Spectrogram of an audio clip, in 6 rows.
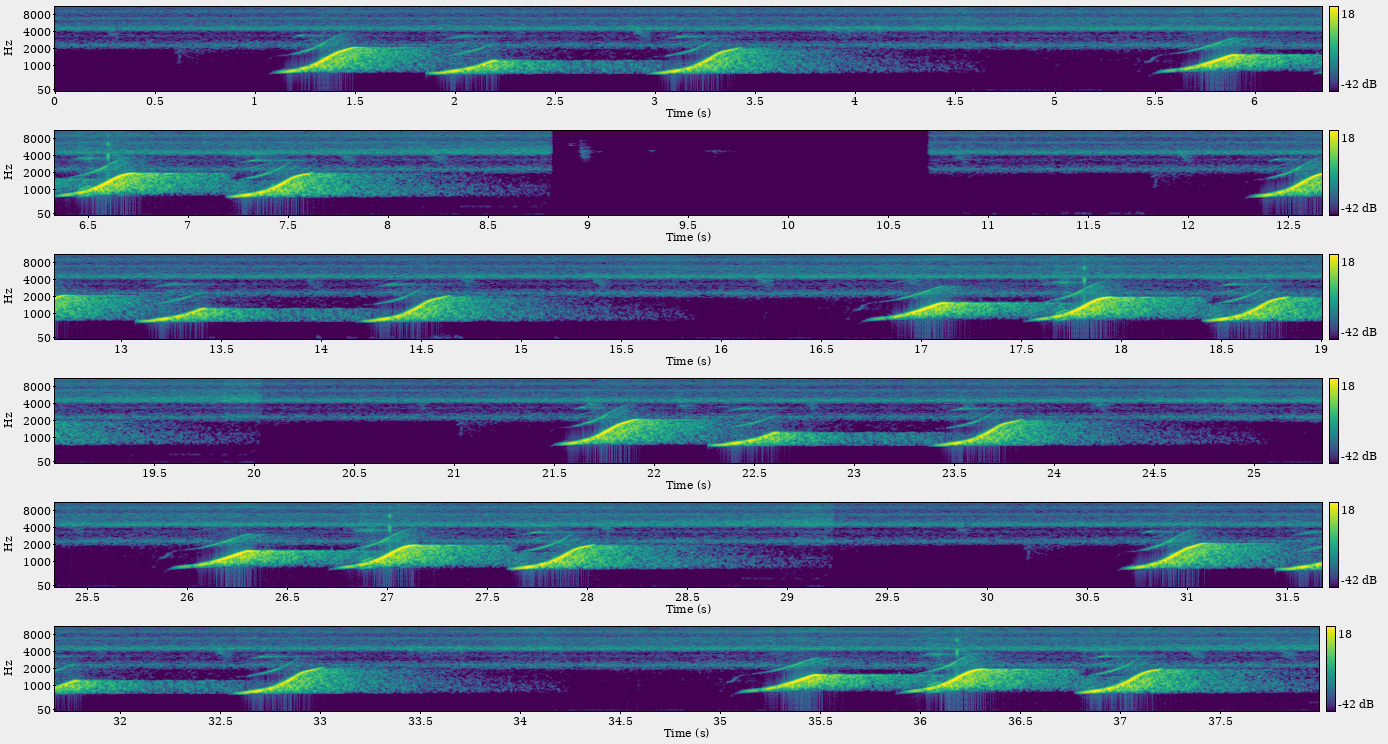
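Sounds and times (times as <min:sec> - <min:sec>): bird whistled calls: 0:01.1 - 0:04.0, 0:05.5 - 0:08.1, 0:12.4 - 0:15.5, 0:16.8 - 0:19.4, 0:21.5 - 0:24.4, 0:25.9 - 0:28.5, 0:30.7 - 0:33.5, 0:35.1 - 0:37.9.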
